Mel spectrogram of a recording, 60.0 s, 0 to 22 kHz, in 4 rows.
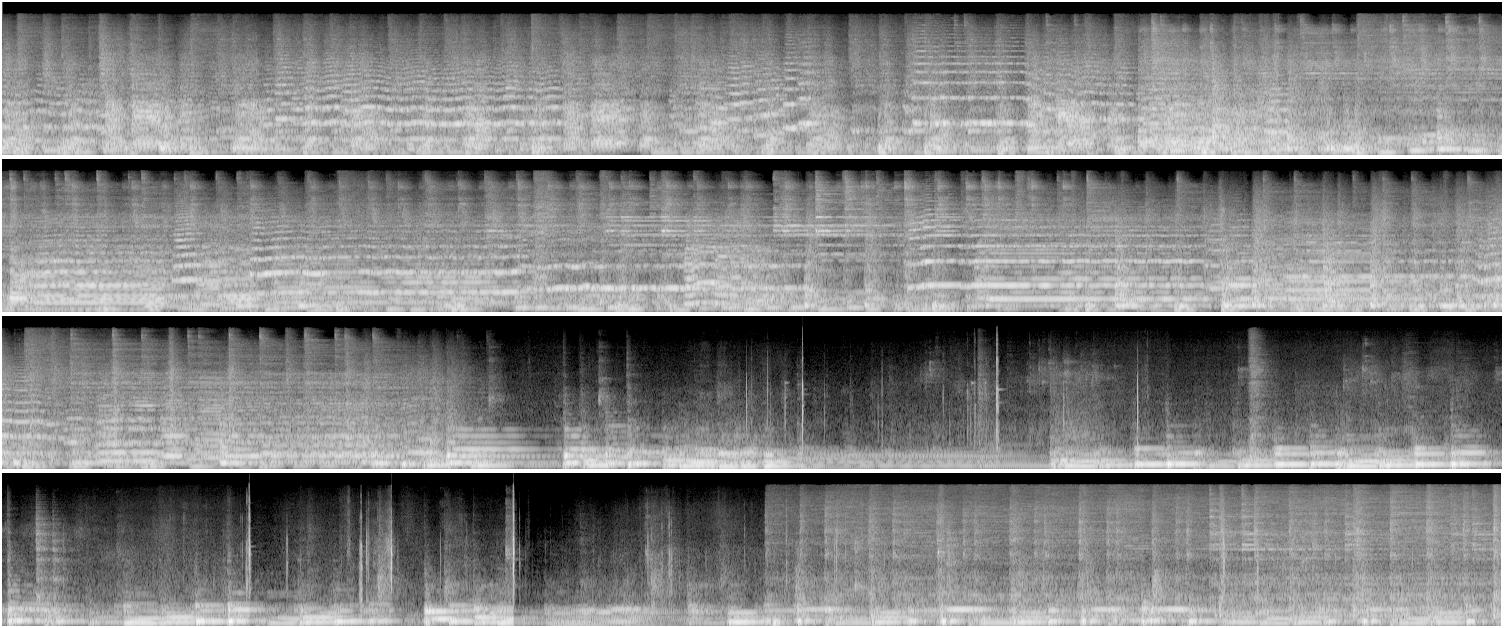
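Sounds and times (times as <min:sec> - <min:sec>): congas: 0:00.0 - 0:34.6, 0:48.7 - 0:59.9
trumpet: 0:00.0 - 0:35.1, 0:52.2 - 0:59.9
baritone saxophone: 0:00.0 - 0:37.8
drum kit: 0:00.0 - 0:59.9
upright bass: 0:00.0 - 0:59.9.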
